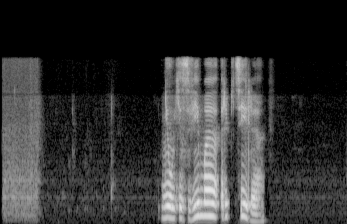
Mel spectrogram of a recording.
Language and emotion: Russian, neutral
